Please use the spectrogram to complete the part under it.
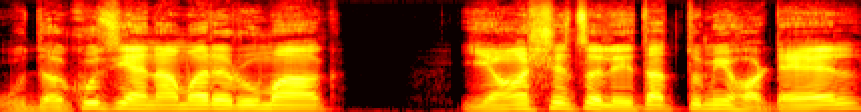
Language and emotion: Goan Konkani, angry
